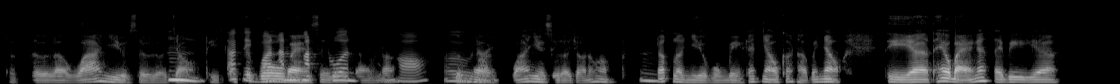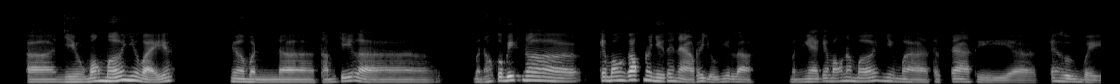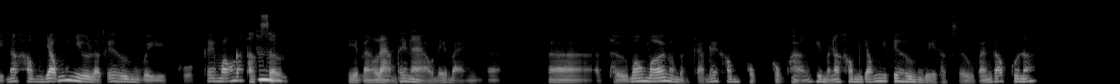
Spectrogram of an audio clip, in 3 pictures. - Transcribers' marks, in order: other background noise; tapping
- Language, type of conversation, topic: Vietnamese, podcast, Bạn bắt đầu khám phá món ăn mới như thế nào?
